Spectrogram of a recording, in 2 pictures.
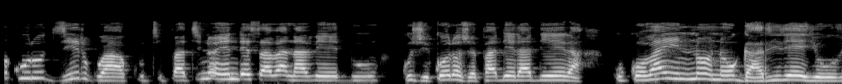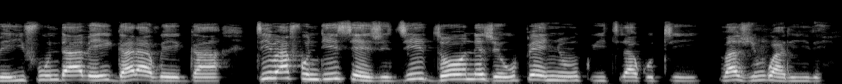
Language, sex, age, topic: Ndau, male, 18-24, education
